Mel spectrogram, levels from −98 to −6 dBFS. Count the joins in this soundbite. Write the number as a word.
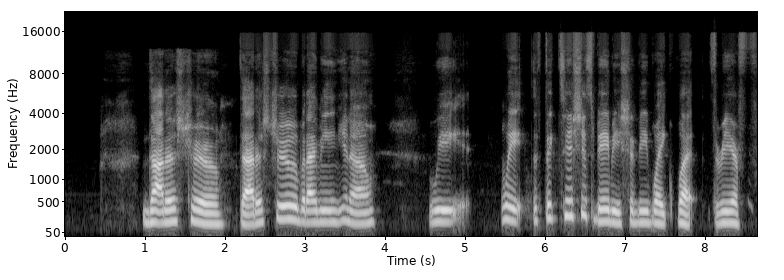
zero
